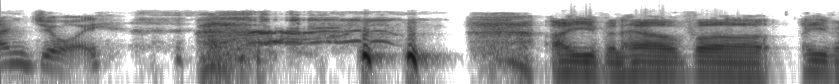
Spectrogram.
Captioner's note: both laughs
